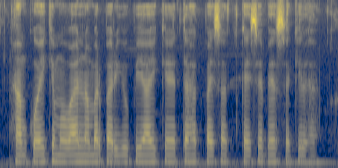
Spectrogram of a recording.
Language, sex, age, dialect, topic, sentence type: Magahi, male, 18-24, Western, banking, question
